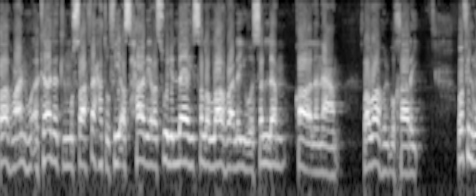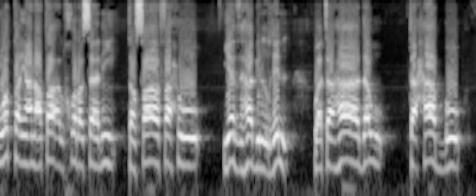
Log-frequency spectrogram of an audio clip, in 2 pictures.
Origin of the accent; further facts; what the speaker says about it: Homs, Homs Governorate, Syria; أنا من حمص.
